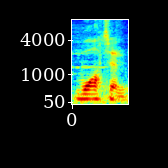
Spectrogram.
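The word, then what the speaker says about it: Wotton: Watton, it rhymed. It's spelled like cotton but with a W.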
